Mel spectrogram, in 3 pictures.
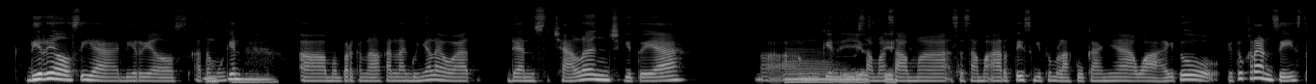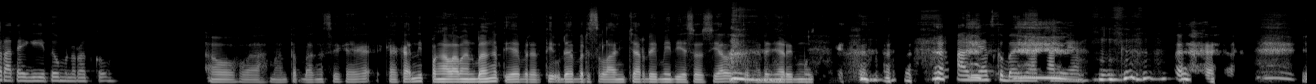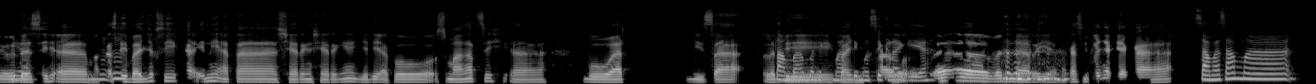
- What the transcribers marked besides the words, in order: in English: "dance challenge"; other background noise; laugh; chuckle; laugh; in English: "sharing-sharing-nya"; laugh
- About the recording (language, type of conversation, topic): Indonesian, podcast, Bagaimana pengaruh media sosial terhadap cara kita menikmati musik?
